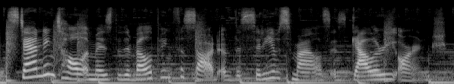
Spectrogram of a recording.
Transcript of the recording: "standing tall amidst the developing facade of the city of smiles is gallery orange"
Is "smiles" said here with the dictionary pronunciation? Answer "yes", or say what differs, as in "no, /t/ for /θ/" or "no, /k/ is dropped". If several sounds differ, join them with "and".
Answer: yes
